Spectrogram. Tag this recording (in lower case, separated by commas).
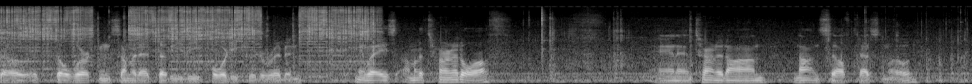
printer, speech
